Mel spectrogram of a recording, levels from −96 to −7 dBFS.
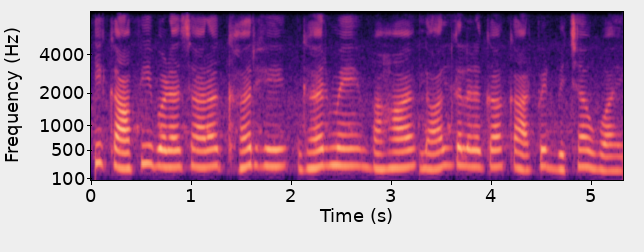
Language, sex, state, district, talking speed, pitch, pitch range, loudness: Hindi, female, Bihar, Jamui, 180 wpm, 250 Hz, 230-260 Hz, -26 LUFS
